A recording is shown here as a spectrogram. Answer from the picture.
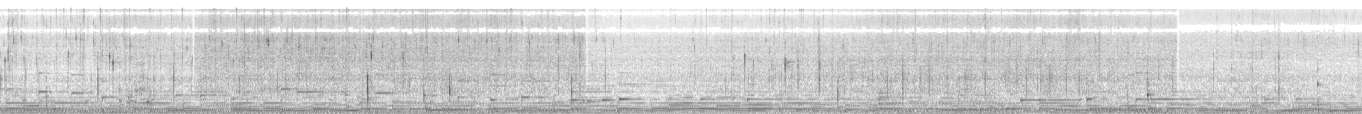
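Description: Sliced onions and curry leaves sizzling and crackling in hot oil in a nonstick frying pan, with scattered clicks and scrapes from a spatula stirring them.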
